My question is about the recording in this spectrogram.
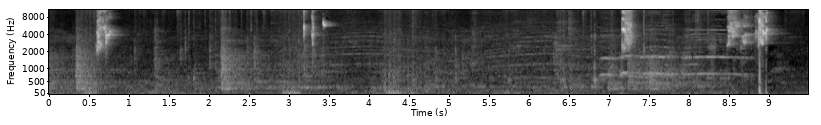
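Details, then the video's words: Caged lovebirds, a creamino and a lutino opaline, in the morning: sharp, shrill chirps in scattered bursts, some doubled, mixed with a held, wavering tonal call near the end and soft rustling between calls. "Lovebird Chirping Sounds"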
